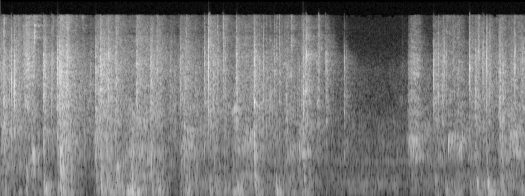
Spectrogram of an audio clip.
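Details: Two house dogs, Gracie the Great Pyrenees and Whiskey the Golden Retriever, playing together indoors: rough low growls and grumbles mixed with scrabbling claws and thuds, with a brief quiet pause near the middle.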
